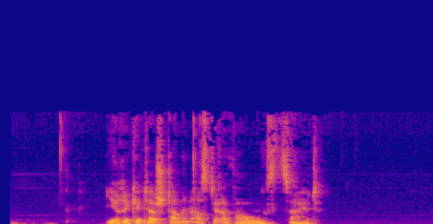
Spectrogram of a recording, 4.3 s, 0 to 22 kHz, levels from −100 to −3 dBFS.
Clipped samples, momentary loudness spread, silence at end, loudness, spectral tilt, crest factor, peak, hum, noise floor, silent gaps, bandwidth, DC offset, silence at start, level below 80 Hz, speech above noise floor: under 0.1%; 11 LU; 1.15 s; -26 LUFS; -5.5 dB/octave; 20 dB; -8 dBFS; none; -74 dBFS; none; 11.5 kHz; under 0.1%; 0.1 s; -62 dBFS; 48 dB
